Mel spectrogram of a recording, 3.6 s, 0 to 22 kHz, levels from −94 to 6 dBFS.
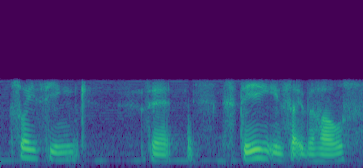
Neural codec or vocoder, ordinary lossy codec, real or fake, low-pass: none; none; real; 3.6 kHz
